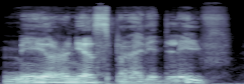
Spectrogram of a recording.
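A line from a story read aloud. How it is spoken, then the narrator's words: Whisper. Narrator (Russian): прошептал он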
